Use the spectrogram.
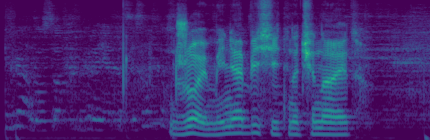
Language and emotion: Russian, neutral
